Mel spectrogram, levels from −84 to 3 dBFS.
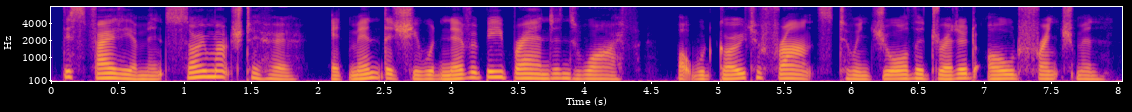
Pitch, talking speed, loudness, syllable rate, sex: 165 Hz, 200 wpm, -18 LUFS, 5.0 syllables/s, female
